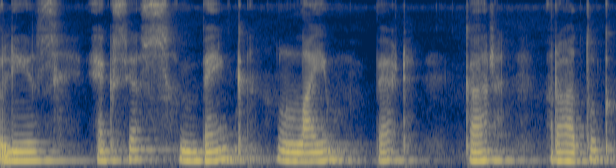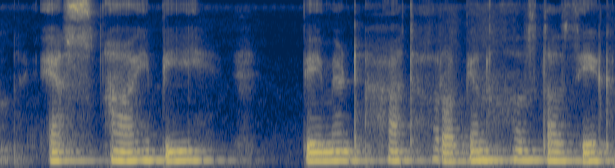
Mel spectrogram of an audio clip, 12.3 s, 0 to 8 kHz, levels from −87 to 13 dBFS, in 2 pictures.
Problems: none marked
